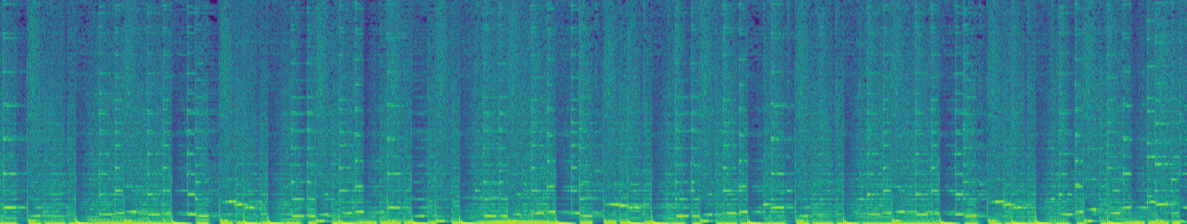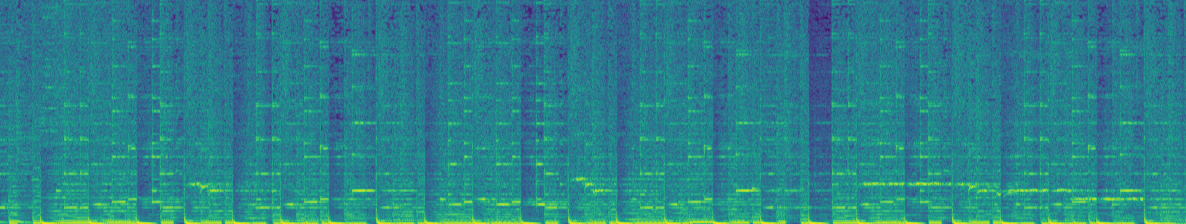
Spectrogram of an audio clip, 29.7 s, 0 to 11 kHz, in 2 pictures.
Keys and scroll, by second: 0.2 7, 0.9 0, 1.0 Return, 4.7 z, 5.9 x, 7.3 ctrl+z, 10.4 z, 12.1 x, 13.0 z, 16.2 z, 17.2 ctrl+z, 17.3 x, 27.0 x, 28.6 x, 29.0 ctrl+z.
